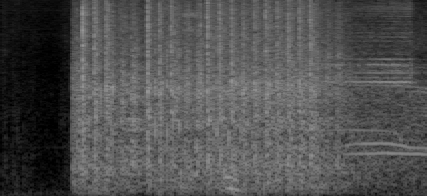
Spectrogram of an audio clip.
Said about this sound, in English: And with Wagner forces firing their guns into the sky and cheers from the watching public, his troops also departed the city.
